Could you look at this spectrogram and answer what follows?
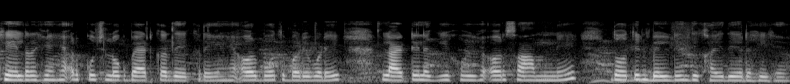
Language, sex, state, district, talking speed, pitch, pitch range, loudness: Hindi, female, Punjab, Kapurthala, 205 wpm, 200 Hz, 185-210 Hz, -19 LUFS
